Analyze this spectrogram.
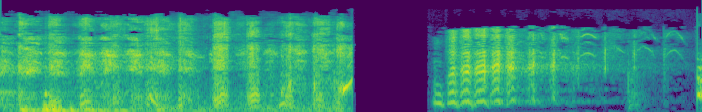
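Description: Laughter: quick breathy snickering pulses that cut off abruptly about two and a half seconds in, then after a brief silence a run of pitched ha-ha laughs that fade out near the end.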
